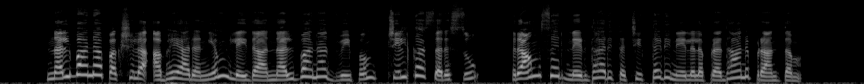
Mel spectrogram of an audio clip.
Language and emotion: Telugu, neutral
